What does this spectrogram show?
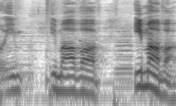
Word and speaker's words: Imavov: I did not know Imavov, that's how you say it.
